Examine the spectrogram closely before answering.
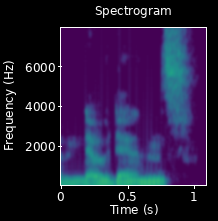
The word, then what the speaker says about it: Nodens: And then also Nodens. Sounds like the word no, like don't do it. Dens, like somewhere you go curl up in the woods to sleep.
